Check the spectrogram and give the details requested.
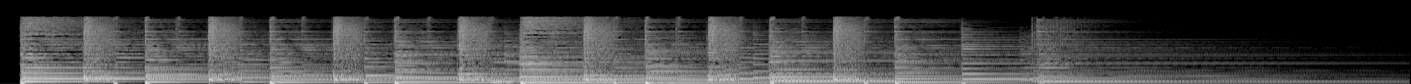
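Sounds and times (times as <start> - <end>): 
rock ballad ending: 0.2 - 12.2.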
